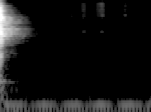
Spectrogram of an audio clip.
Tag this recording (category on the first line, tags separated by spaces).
Sound effects > Objects / House appliances
metal industrial perc drill glass object natural stab fx clunk hit sfx foley foundobject bonk fieldrecording mechanical percussion oneshot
